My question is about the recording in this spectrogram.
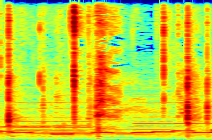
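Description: Background music: a slow melody of held notes over sustained chords, with a few light clicks.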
